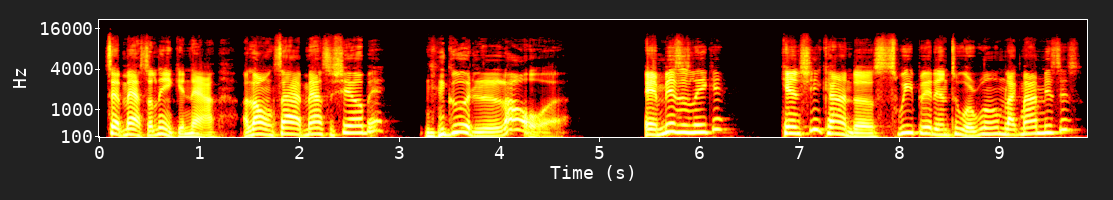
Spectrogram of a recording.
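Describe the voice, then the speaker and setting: A man playing a bossy older cook. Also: heavily acted. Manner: animated, scolding, swoops high. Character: proud older woman cook, bustling and boastful. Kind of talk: audiobook character reading.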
